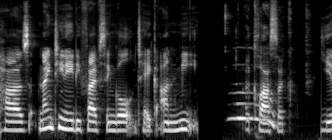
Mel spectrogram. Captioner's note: happy scandi wooing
